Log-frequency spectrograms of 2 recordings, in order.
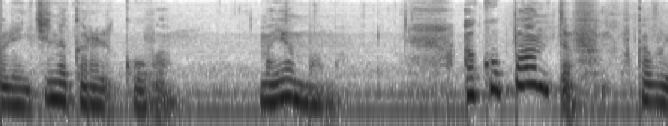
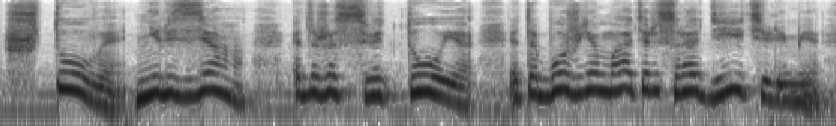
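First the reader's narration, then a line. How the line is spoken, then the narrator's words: Mother shouting. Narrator (Russian): закричала моя мама, старший лейтенант Королькова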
